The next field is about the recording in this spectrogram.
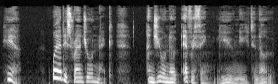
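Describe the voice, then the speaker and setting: Man putting on a high-pitched cruel enchantress. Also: wildly swooping pitch, a little slow, breathy edge, exaggerated voice. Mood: coaxing. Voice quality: soft when coaxing.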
